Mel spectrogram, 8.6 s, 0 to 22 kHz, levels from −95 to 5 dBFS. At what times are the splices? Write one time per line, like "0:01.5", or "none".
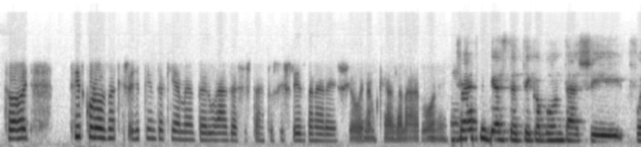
0:06.0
